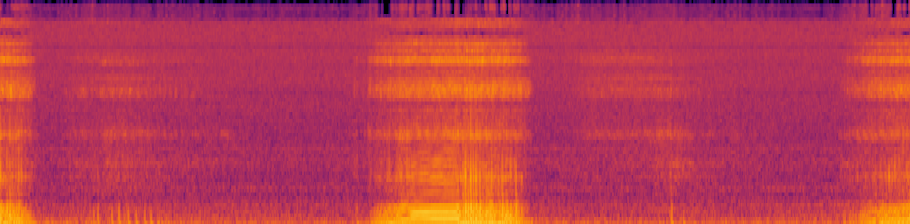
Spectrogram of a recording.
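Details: Recorded snoring audio of a sleeping person.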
